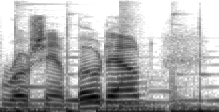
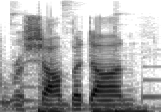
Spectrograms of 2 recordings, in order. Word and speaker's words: RoShamBoDown: I got the title up at the top Rochambeau down and that is the way to pronounce it it's it's not like rashambadan or anything like that you click how to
